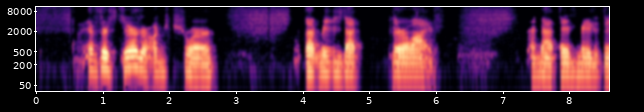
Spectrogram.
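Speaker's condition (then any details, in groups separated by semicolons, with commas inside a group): Ullrich congenital muscular dystrophy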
